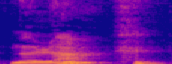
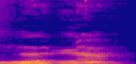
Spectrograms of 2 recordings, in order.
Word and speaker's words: Melun: Que Melun se prononce Melun.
